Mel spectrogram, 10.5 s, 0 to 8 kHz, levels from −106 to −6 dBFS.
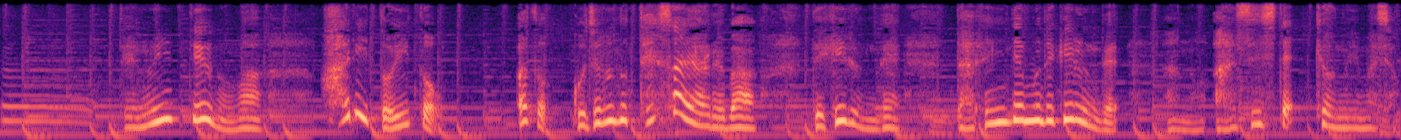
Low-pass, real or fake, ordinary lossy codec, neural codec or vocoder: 7.2 kHz; real; none; none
